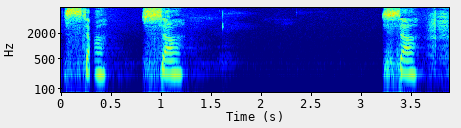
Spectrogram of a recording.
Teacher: when we say sha, our tongue is pointed at the front of our teeth.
